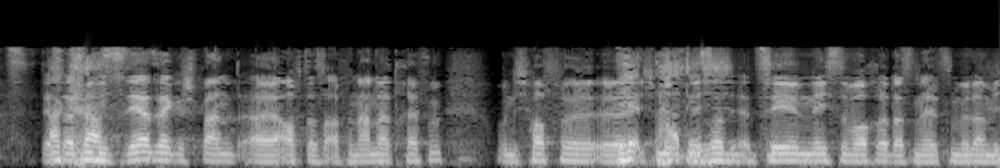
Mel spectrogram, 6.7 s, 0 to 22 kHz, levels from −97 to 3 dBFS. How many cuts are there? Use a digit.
0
